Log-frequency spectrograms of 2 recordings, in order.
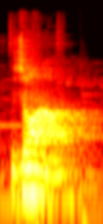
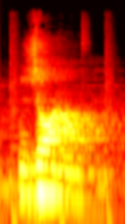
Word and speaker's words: João: In Portuguese, oh, this is difficult because of the nasal pronunciation. It's João. João. João.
